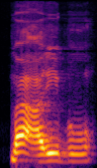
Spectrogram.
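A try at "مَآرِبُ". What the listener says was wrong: نہیں، معارب، میم پہ زبر ہے، الف پہ کھڑا زبر ہے،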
